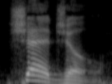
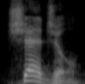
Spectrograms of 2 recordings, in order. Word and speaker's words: schedule: S-C-H-E is held out as if it's like an S-H. Shh. However, the D and the U are still making that blended kind of Jill sound, followed by a dark L. Oh, Joel. In the British accent. Schedule. Schedule. Now, in all honesty, both of these are acceptable in pretty well all spoken English.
